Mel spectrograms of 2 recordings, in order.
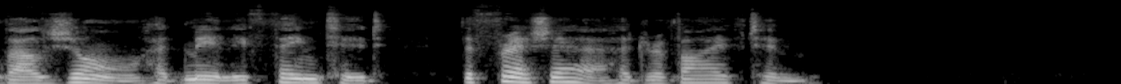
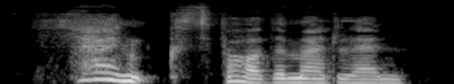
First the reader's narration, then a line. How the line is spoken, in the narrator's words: cried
